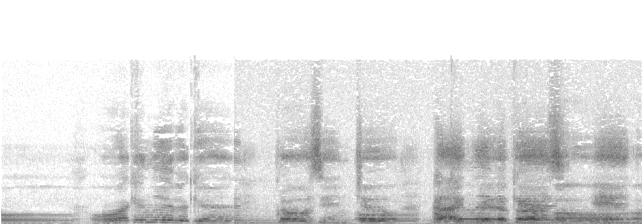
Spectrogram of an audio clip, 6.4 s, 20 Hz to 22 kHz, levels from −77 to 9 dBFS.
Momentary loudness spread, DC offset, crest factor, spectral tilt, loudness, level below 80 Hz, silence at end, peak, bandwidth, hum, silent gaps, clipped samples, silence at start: 17 LU; under 0.1%; 18 dB; -2.5 dB/octave; -24 LUFS; -46 dBFS; 0 s; -6 dBFS; 16.5 kHz; none; none; under 0.1%; 0 s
